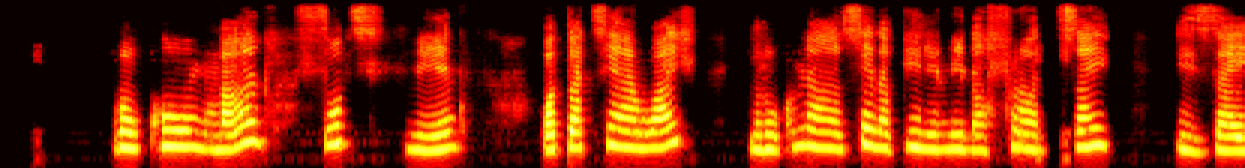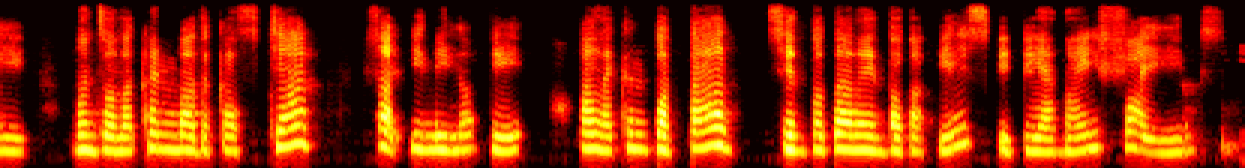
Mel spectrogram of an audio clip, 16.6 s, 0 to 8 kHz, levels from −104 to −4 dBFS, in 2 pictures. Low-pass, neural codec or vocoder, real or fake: 7.2 kHz; codec, 24 kHz, 0.9 kbps, WavTokenizer, medium music audio release; fake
